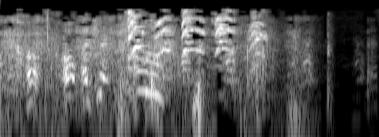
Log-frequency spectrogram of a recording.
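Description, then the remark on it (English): A puppy yips and whimpers in rapid, high-pitched bursts as it is thrown off a cliff, with whiny rising cries and voices mingled in, before the sound cuts off and trails into near silence. “Here they are with the puppy, enjoying themselves and throwing it off the cliff.”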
